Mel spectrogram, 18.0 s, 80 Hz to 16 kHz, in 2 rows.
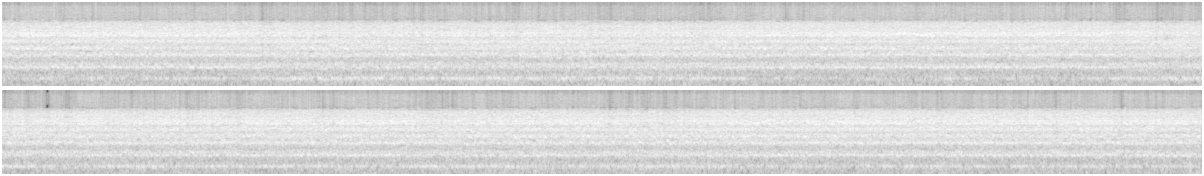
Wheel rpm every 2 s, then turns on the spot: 230, 220, 230, 230, 230, 230, 230, 230, 240.
none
